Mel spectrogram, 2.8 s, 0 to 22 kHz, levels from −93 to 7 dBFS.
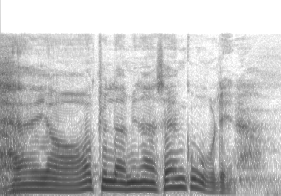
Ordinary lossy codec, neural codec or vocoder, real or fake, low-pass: none; none; real; 10.8 kHz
